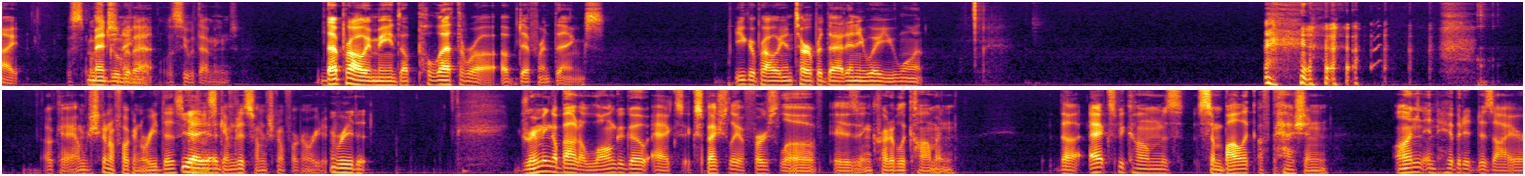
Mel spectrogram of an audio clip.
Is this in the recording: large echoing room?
no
